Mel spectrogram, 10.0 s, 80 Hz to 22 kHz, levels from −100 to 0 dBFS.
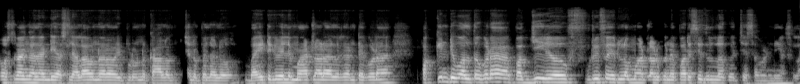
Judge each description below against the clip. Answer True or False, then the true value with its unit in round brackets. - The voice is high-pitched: False (145 Hz)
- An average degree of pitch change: False (2.2 semitones)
